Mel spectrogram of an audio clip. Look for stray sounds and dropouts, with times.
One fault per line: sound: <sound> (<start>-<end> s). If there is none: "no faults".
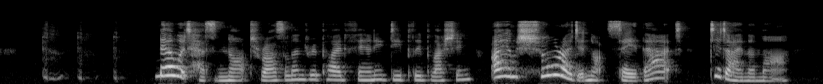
sound: cough (0.4-1.3 s)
